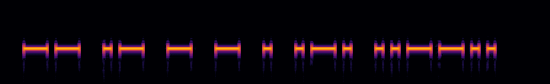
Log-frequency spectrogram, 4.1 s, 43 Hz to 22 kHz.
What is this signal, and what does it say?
Morse code, heard as a keyed tone, about 20 wpm, 600 Hz. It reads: MATTER?
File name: cw-books / winnie-the-pooh / winnie-20wpm-page-0022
